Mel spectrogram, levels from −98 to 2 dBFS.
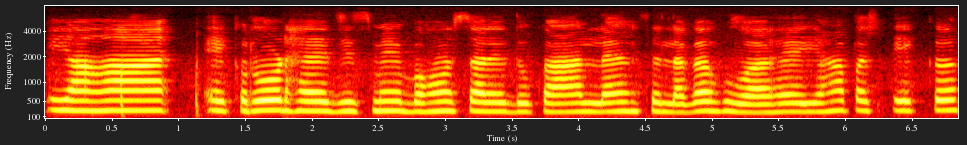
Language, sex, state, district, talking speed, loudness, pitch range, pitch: Hindi, female, Chhattisgarh, Raipur, 130 wpm, -15 LUFS, 230-255 Hz, 245 Hz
